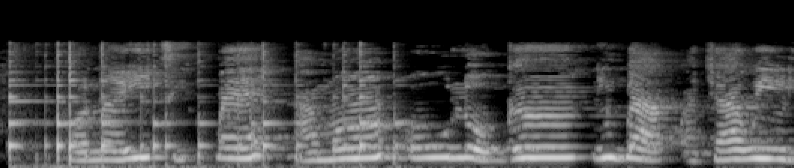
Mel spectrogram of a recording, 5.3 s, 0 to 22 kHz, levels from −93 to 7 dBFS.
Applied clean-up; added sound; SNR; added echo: classical method WPE with log-MMSE.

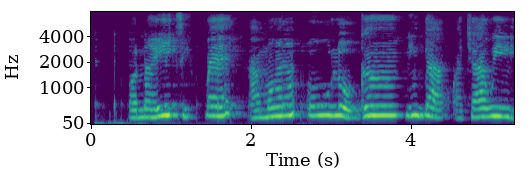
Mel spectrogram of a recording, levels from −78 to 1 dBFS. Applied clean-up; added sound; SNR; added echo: neural mask model DeepFilterNet 3.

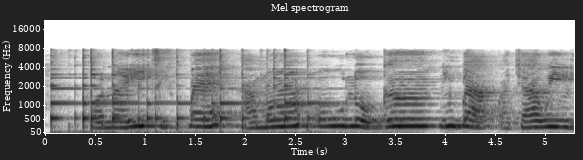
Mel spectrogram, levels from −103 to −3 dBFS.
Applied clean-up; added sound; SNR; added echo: none; Dishes, pots, and pans; 8 dB; reverberation time 0.7 s.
